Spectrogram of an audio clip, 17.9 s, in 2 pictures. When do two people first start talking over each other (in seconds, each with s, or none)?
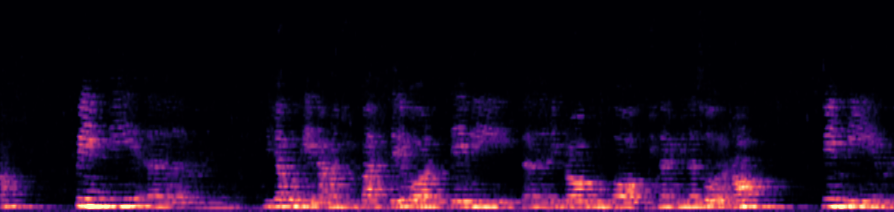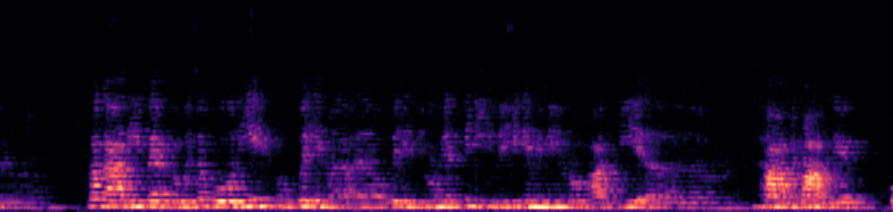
none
